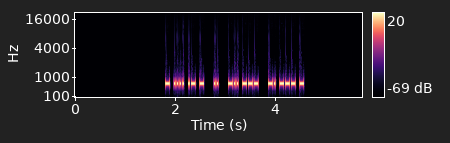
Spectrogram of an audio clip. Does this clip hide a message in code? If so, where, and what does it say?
Yes: Morse code from 1.8 to 4.6 s, heard as a keyed tone, about 45 wpm, 700 Hz. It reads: THAT I DO NOT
